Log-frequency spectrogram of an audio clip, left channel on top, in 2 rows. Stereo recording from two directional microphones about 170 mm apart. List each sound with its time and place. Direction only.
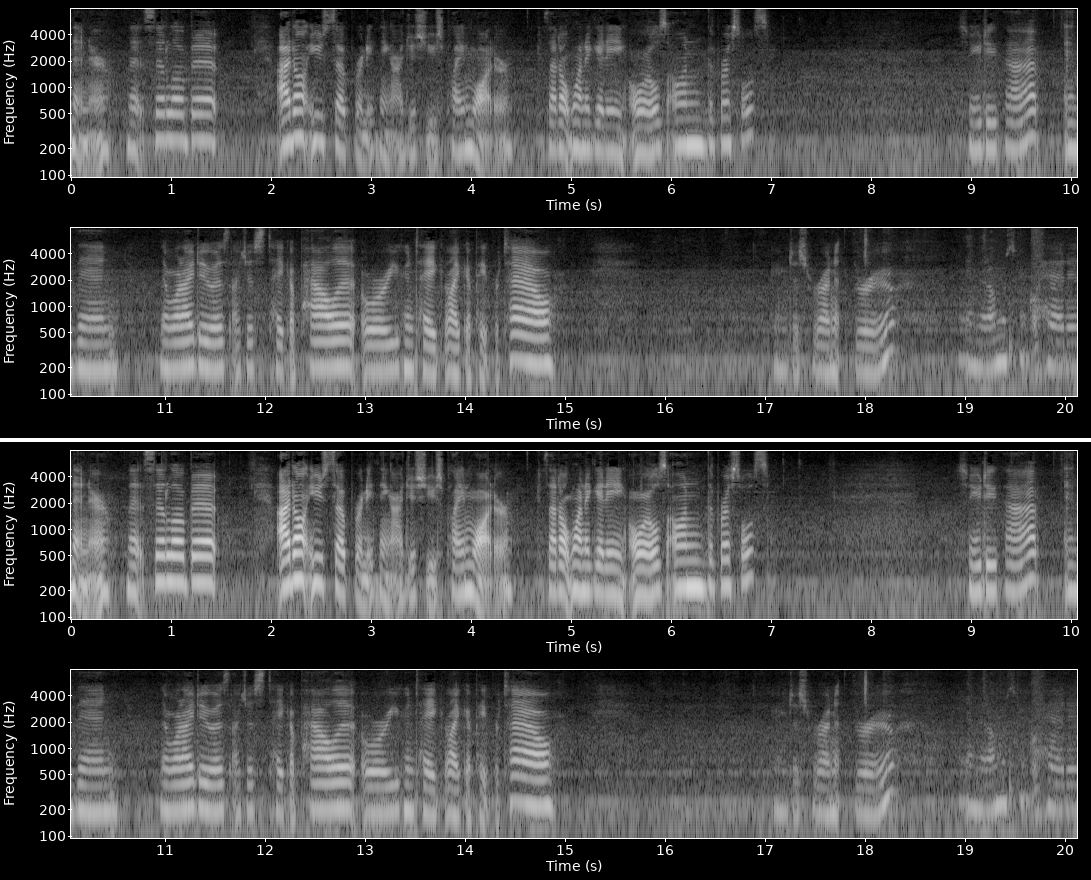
0.0 s a woman's voice: 40° right (ahead or behind)
8.9 s a woman's voice: 40° right (ahead or behind)
9.4 s a woman's voice: 20° right (ahead or behind)
9.8 s a woman's voice: centre (ahead or behind)
17.2 s a woman's voice: 10° left (ahead or behind)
